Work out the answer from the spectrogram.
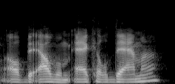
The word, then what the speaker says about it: Akeldama: The Faceless and the having problem with pronouncing the name of the album, AKELDAMA. AKELDAMA.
